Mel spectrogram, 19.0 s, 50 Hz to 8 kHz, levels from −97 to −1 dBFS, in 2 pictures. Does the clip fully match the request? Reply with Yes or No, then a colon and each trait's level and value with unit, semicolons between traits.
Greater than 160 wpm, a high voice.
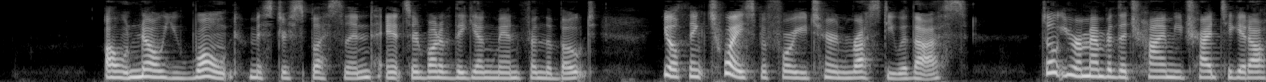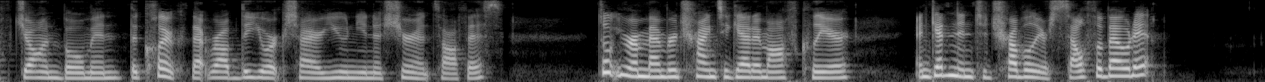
Yes: average, 190 wpm; high, 215 Hz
